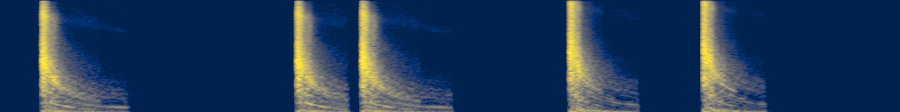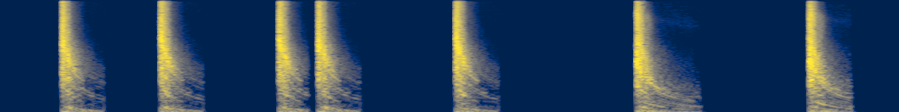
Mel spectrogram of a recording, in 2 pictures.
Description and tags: Laser Gun
Combined a portion of a recording of a spring doorstop and my finger raking a metal grate plus an added Sine wave in Ableton's Sampler.
Ableton, Gun, Laser, Sampler, SciFi, Shoot, Shot, Synthesis, Video-Game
